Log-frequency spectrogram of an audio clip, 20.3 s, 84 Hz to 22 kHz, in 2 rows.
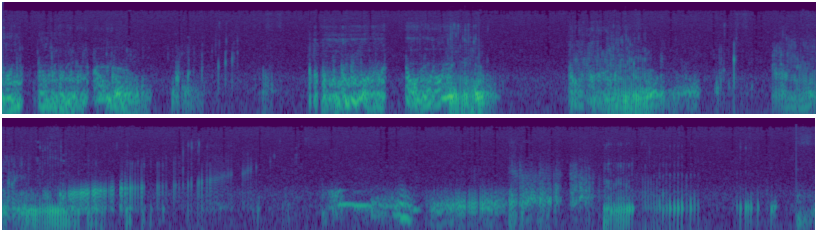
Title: GL2 Stomach Growling ❤❤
